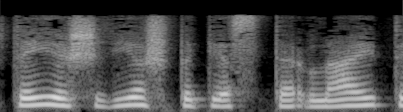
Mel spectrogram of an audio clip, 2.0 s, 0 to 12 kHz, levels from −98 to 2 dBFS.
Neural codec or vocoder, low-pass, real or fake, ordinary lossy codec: codec, 16 kHz, 0.5 kbps, FunCodec, trained on Chinese and English, 25 frames a second; 7.2 kHz; fake; MP3, 32 kbps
